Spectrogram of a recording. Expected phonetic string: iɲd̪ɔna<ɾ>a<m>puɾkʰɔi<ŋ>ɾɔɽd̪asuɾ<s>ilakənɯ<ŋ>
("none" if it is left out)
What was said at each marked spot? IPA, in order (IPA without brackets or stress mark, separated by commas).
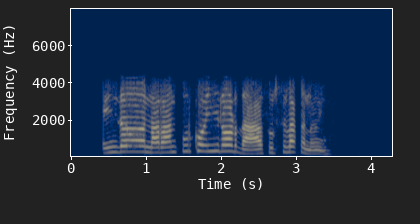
ɾ, n, ɲ, s, ɲ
